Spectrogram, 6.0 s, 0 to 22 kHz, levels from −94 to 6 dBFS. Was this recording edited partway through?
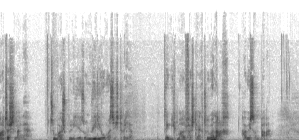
no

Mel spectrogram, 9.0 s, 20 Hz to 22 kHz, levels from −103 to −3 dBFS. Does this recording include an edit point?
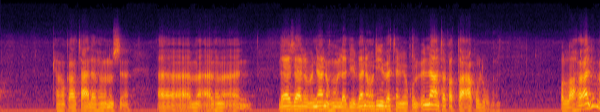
no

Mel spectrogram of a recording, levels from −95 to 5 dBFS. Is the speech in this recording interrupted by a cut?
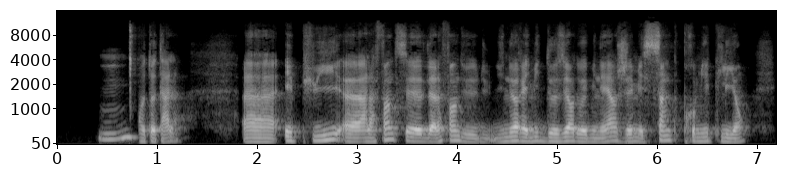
no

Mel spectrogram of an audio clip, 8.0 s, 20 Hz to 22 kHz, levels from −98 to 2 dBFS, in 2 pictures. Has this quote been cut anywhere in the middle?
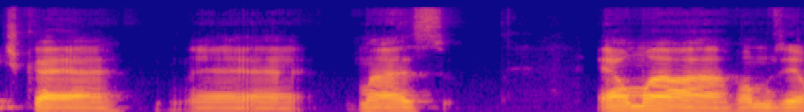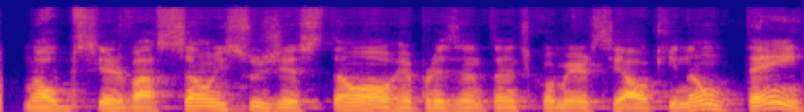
yes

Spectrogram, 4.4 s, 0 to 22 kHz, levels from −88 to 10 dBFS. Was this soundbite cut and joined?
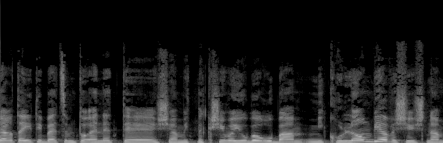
no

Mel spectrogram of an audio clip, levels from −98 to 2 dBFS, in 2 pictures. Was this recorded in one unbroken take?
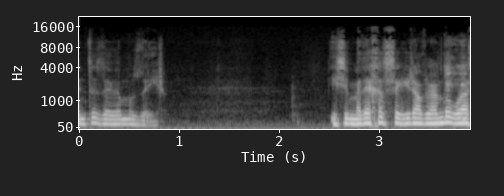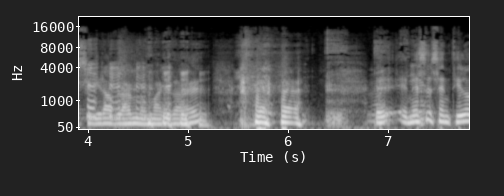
yes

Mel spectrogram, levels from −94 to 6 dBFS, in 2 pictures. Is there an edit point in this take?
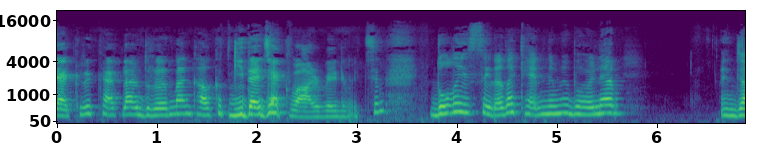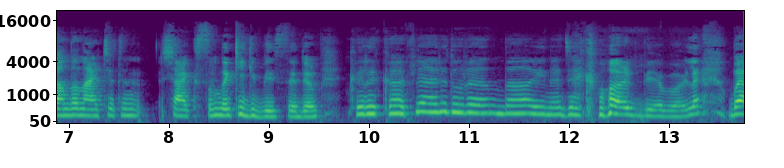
yes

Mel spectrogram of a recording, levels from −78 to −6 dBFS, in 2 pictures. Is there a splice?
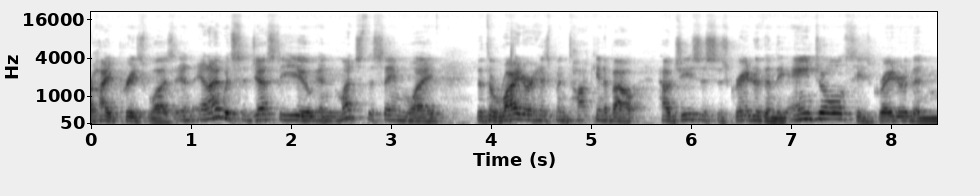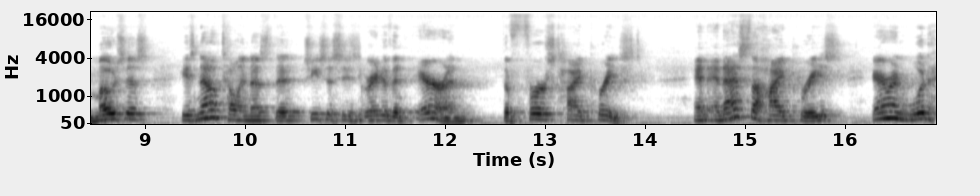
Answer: yes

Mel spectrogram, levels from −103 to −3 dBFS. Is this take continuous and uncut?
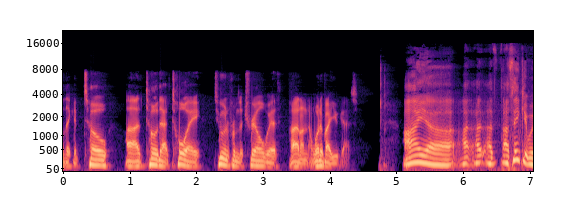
no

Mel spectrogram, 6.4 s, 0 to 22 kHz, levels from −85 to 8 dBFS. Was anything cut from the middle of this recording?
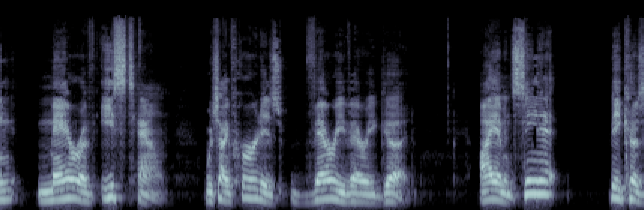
no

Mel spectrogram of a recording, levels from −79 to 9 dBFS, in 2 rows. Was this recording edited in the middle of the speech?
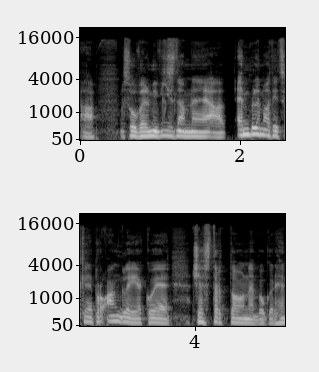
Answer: no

